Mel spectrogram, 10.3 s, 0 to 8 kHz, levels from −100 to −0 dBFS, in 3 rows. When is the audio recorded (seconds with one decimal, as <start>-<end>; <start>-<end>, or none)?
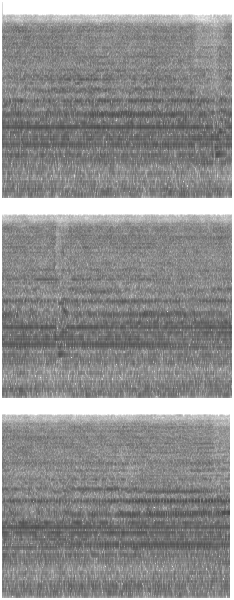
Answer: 9.1-10.3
